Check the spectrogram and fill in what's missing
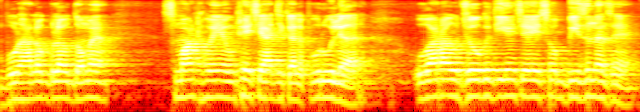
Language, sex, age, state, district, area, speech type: Bengali, male, 18-30, West Bengal, Purulia, urban, spontaneous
